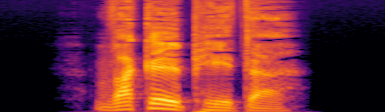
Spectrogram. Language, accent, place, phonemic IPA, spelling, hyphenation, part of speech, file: German, Germany, Berlin, /ˈvakl̩ˌpeːtɐ/, Wackelpeter, Wa‧ckel‧pe‧ter, noun, De-Wackelpeter.ogg
- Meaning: jelly pudding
